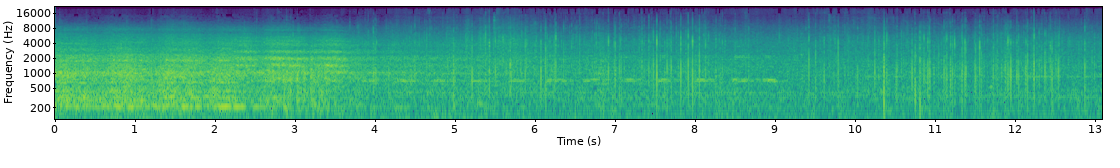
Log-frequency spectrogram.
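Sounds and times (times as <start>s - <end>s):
level crossing warning bell: 0.0s - 8.8s
rain falling: 0.0s - 13.0s.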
